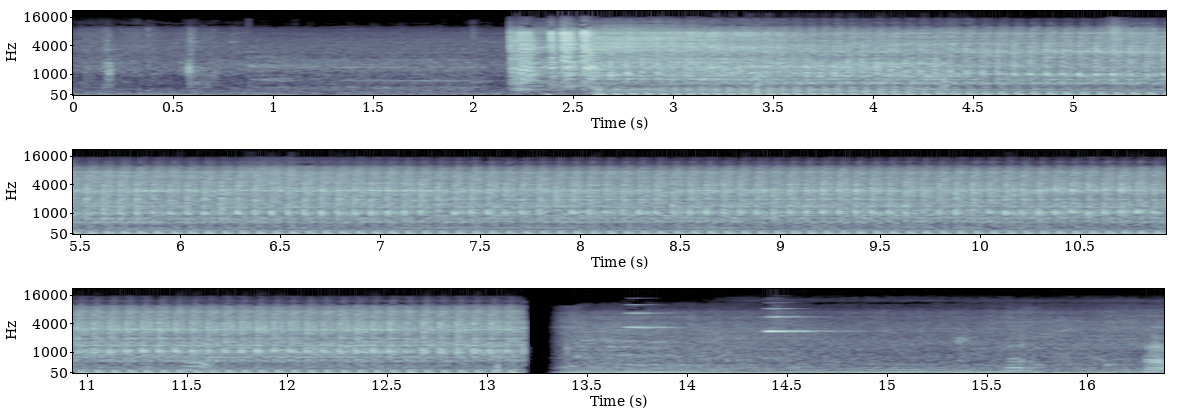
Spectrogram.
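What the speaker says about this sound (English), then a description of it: "let me start the engine so you can hear it" A motorcycle engine starts with a burst and idles loudly and steadily in Ladakh, India, cuts out briefly near the end, then rumbles again.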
